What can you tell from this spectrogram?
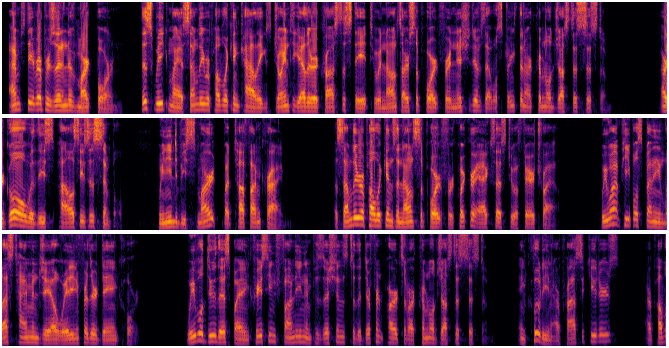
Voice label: radio address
